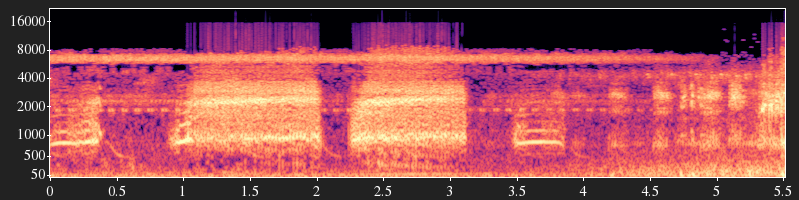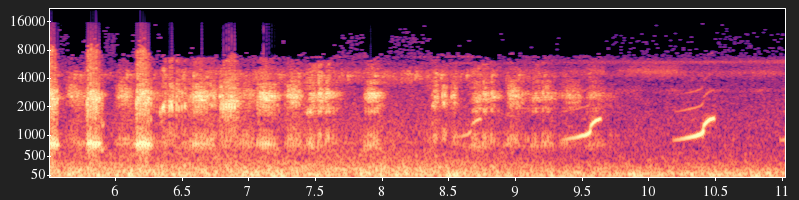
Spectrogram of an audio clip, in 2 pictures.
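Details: Frogs calling over loud hissing bursts at the start, then a steady croaking chorus and several short rising whistled notes toward the end.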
